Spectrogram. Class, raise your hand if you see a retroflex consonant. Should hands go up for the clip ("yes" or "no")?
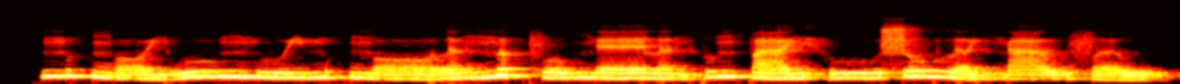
no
